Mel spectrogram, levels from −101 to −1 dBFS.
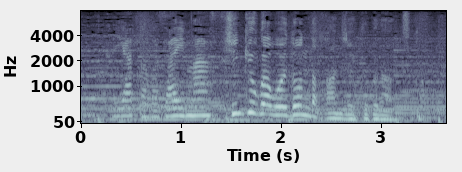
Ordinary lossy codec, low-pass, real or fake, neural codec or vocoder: none; none; real; none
